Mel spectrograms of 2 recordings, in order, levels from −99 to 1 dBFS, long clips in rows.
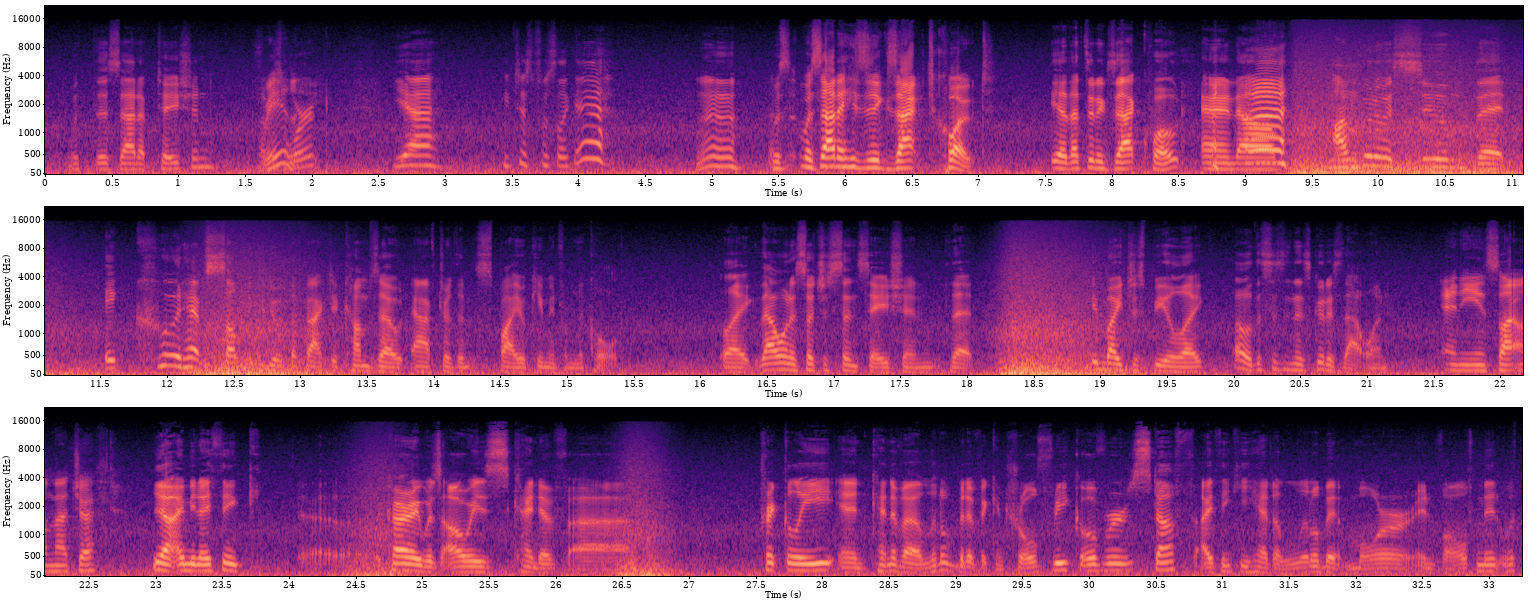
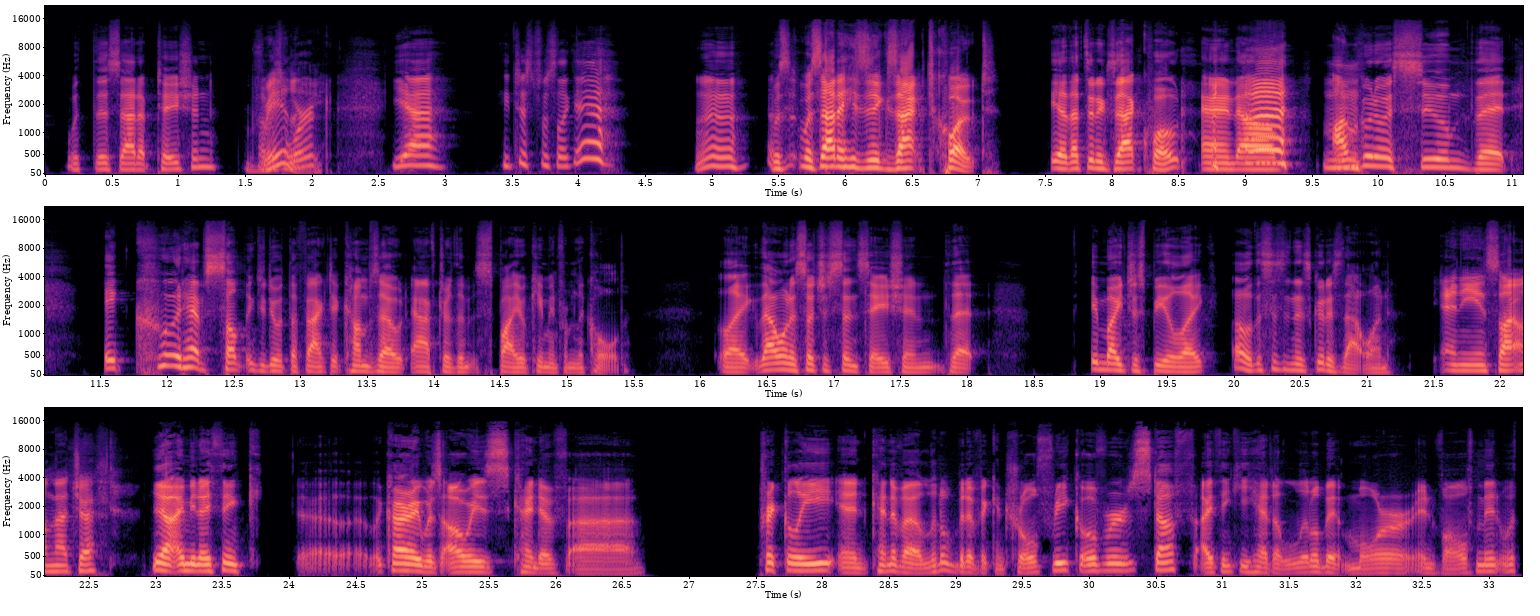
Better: second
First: wind noise on the microphone; occasional gusts; 15 dB below the speech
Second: none

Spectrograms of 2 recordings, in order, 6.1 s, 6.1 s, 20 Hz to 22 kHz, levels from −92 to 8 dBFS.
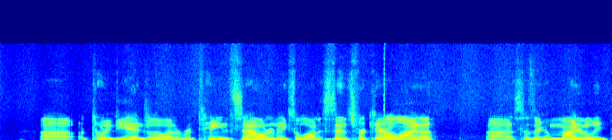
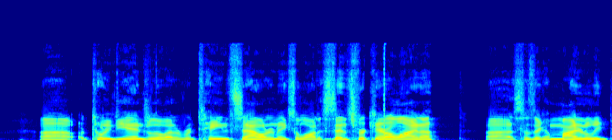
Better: second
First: hiss; faint; throughout; 25 dB below the speech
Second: none

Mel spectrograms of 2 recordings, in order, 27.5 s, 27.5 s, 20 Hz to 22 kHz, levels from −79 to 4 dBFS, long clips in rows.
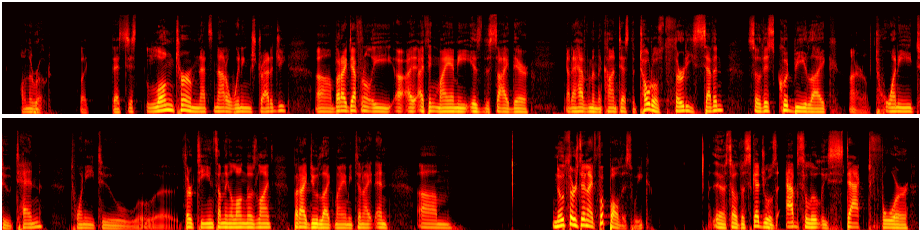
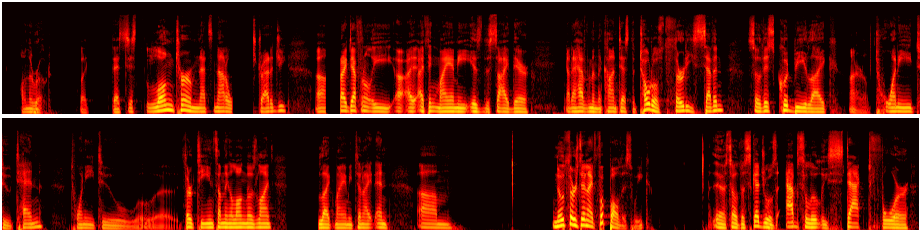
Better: first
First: none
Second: audio cutting out; at 3.5 s, at 5 s and at 18 s

